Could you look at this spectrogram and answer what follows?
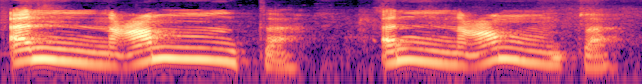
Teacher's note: mim sukun jika bertemu dengan ta maka hukum bacaannya adalah izhar syafawi dibaca tidak berdengung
